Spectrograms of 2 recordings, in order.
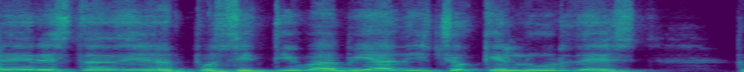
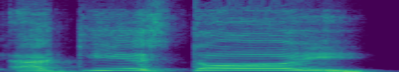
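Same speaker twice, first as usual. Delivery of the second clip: put-on high, drawn-out reply from a comic drunk; imitated tipsy holler; drunkard calling out; 5 semitones higher, 3 dB louder, much slower than usual. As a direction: call back slowly, stretching the last word. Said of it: "el borrachito dice".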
